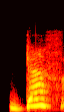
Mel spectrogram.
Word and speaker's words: duff: Duff originally referred to a type of boiled or steamed pudding. So the basically the Northern English pronunciation of dough was duff.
